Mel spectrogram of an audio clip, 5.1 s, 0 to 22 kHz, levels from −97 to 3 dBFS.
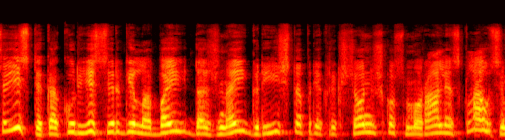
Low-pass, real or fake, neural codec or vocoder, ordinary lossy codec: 10.8 kHz; real; none; AAC, 48 kbps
